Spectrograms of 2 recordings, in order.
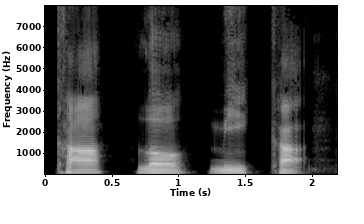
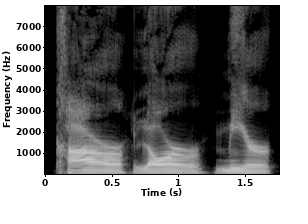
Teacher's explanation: most African languages that they spoke don't have R's at the end of syllables · Shown in: first take · like that. They're more like Japanese. · Term: R-lessness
